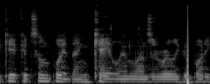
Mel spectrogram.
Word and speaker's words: Katlyn: i know caroline caitlin i think it's pronounced caitlyn even they're spelled k-a-t-l-y-n i'm actually looking at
